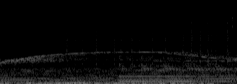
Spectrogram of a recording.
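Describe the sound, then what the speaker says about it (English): A police siren wails faintly in the background, its tone rising slowly, beneath a steady indoor hum and a run of soft rhythmic clicks. "There's a siren in the background right now."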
